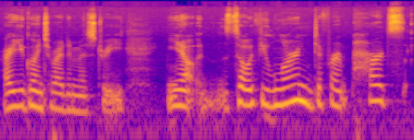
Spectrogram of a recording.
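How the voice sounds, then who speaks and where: Middle-aged American woman with a creaky voice. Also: mid-range voice, fairly quick. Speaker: author and editor being interviewed. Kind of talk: conversational interview answers.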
